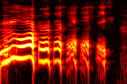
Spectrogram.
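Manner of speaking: sobbing, bawling, high, loud wailing cry. Guessing who the vocalists are, then picturing a meltdown: mock crying. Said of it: "rocking back and forth, crying, going".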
